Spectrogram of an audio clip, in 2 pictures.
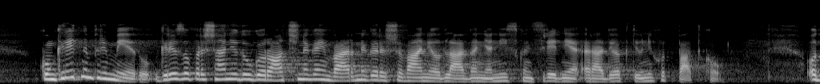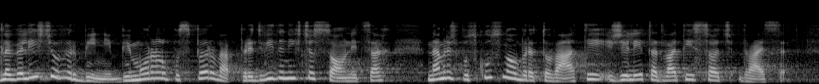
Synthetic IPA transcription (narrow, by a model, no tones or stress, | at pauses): wkɔŋkɾeːt̪nɛmpɾimeːɾṵɡɾeːzaupɾaʃaːnjɛd̪ɔwɡɔɾɔːt͡ʃnɛɡainʋaːɾnɛɡaɾɛʃɛʋaːnjaɔd̪laːɡanjaniskɔinsɾeːd̪njɛɾaːd̪iɔakt̪iwnixɔt̪̚pa̰ːt̪kʰɔ̰w | ɔd̪laɡaliʃt͡ʃɛuʋəɾbinibimoːɾalɔpɔspəɾʋapɾɛd̪ʋiːd̪ɛnixt͡ʃasɔwnit̪saxnamɾɛt͡ʃpɔskuːsnɔɔbɾat̪ɔʋaːt̪iʒeleːt̪ad̪ʋaːt̪isɔt͡ʃd̪ʋa̰jsɛ̰t̪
